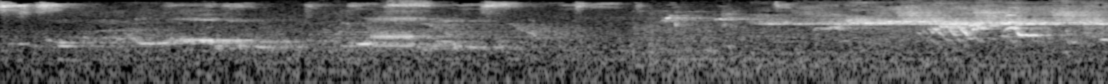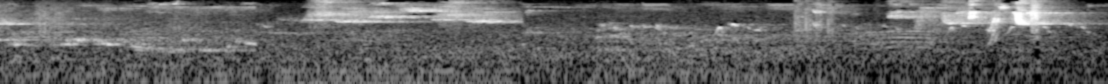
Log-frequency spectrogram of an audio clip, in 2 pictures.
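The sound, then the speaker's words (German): A lively dawn chorus of many birds chirping and calling at once on a morning on Kangaroo Island, Australia, layered songs and tweets from several directions, with a few harsher calls mixed in over a steady outdoor background. “Hier könnt ihr schon mal reinhören, wie so ein Morgen auf der Insel klingt.”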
